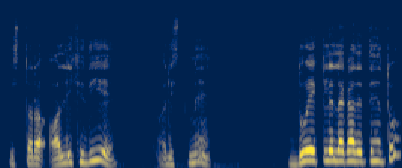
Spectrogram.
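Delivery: ordinary delivery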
